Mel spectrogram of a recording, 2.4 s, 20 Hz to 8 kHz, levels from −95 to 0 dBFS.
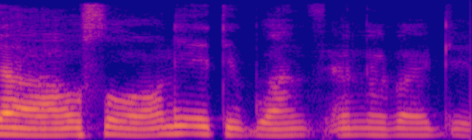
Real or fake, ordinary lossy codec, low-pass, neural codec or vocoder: fake; none; 7.2 kHz; codec, 44.1 kHz, 2.6 kbps, SNAC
